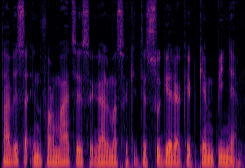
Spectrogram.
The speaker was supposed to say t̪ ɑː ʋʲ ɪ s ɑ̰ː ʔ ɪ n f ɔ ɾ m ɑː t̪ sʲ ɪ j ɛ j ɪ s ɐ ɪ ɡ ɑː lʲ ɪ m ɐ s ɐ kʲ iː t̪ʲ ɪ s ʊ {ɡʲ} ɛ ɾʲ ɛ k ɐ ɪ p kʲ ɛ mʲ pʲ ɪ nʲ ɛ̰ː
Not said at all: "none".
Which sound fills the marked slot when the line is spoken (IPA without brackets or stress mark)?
ɡʲ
